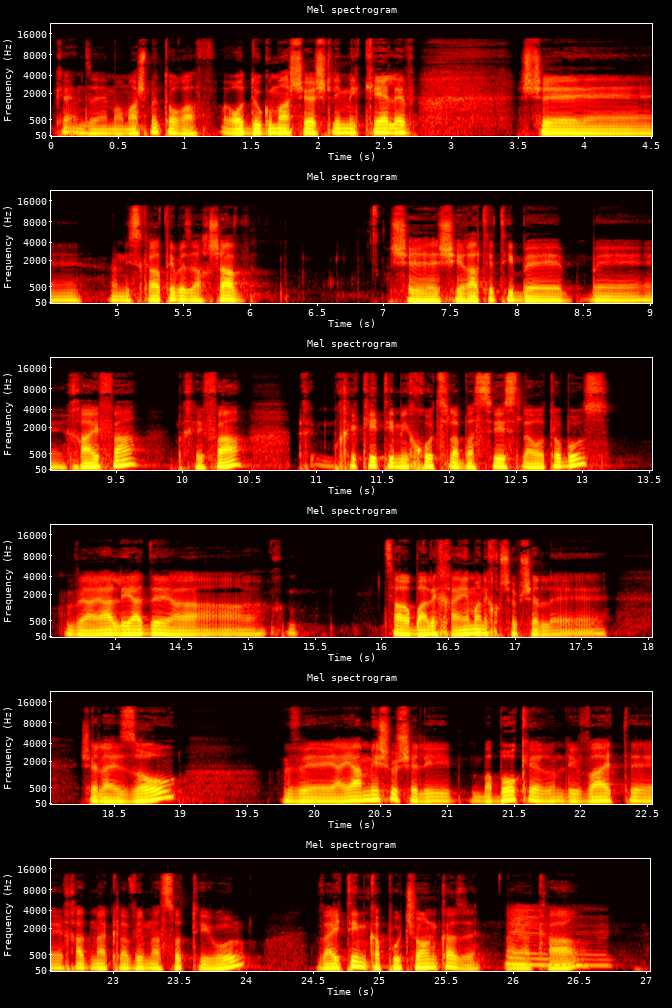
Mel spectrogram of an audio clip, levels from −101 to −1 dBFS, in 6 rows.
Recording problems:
none

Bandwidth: 13.5 kHz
